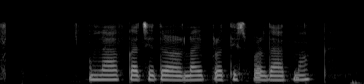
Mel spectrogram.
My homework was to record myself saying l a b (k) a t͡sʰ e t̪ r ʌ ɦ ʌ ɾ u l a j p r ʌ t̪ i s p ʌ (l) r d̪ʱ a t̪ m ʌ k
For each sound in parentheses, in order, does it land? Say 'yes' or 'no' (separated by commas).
yes, no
